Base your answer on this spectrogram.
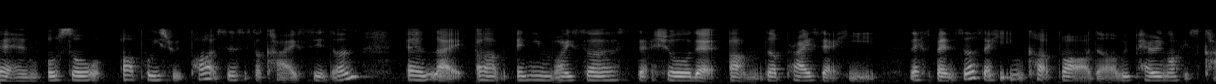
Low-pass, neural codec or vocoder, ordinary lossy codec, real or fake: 5.4 kHz; none; none; real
